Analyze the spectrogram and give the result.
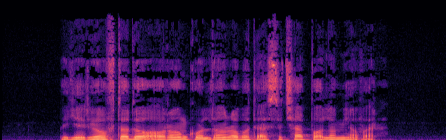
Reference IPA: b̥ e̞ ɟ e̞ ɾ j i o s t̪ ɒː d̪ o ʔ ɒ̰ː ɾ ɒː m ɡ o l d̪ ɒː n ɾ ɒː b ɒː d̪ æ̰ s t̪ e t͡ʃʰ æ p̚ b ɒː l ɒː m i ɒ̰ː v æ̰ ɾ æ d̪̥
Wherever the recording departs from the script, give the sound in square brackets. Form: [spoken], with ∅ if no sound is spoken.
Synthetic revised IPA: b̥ e̞ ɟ e̞ ɾ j [e] o [f] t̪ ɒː d̪ o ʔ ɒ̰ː ɾ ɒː m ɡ o l d̪ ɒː n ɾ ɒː b ɒː d̪ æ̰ s t̪ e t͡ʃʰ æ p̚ b ɒː l ɒː m i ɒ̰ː v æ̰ ɾ æ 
